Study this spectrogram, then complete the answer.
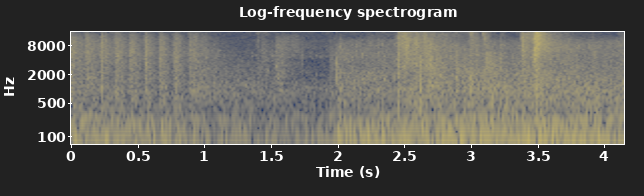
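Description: Tank machine gun fire in a war video game, a rapid stream of bursts that thickens into sustained, rumbling gunfire with sharp cracks scattered over it, moderately loud and with no talking.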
